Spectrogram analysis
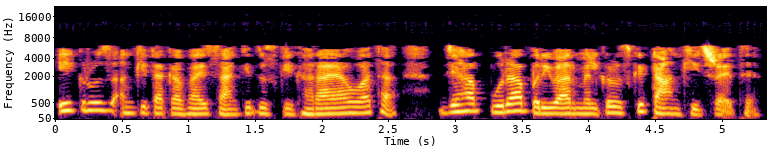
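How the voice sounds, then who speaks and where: A woman reads scripted storybook narration in a steady, even manner. The audio is dull and lo-fi, and it sounds dry and close. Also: fairly low pitch, fairly quick, dry recording.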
